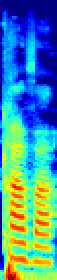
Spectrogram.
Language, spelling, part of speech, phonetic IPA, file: Polish, kawa, noun, [ˈkava], Pl-kawa.ogg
